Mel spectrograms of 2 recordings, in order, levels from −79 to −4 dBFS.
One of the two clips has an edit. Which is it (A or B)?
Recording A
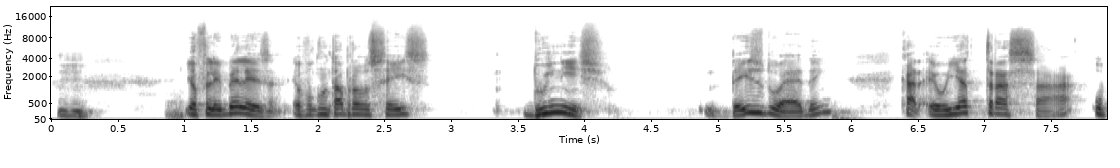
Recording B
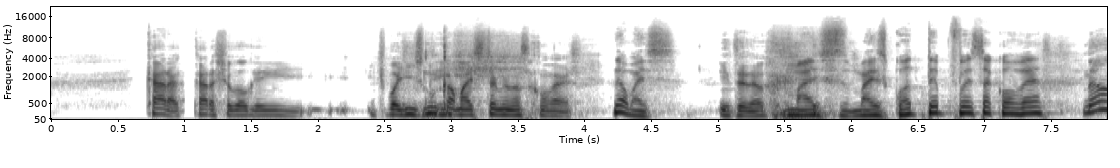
B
